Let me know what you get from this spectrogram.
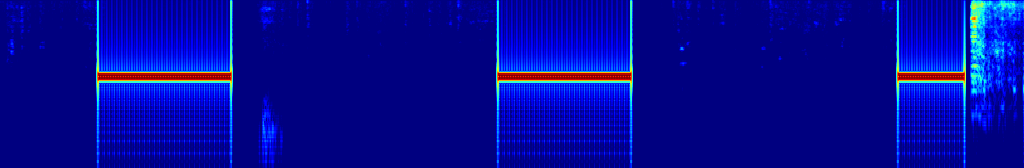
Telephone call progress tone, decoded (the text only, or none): ringback tone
